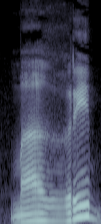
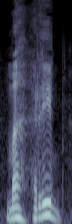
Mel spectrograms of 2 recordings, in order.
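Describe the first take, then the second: First: The middle consonant is a throaty gh sound. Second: The middle consonant is a plain h sound. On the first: The speaker calls it right. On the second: The speaker calls it wrong.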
